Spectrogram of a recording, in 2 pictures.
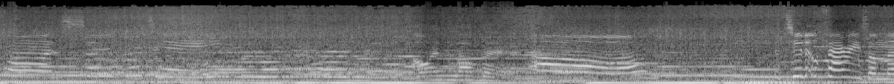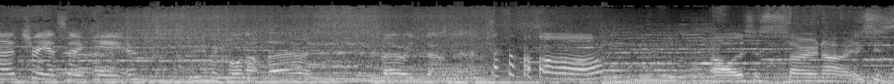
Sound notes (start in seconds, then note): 3.5 bright music continues; 13.6 giggling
